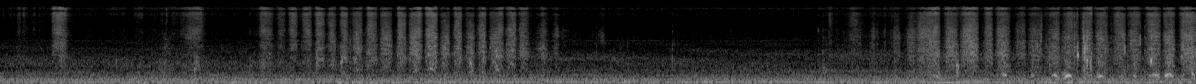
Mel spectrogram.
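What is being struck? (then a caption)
Woven fabric rug scrubbed with a stiff brush. A hand scrubs and scrapes the ribbed backing and fringe on the back side of a muddy woven area rug lying flat outdoors, using a wooden-handled stiff brush. Brisk, irregular bristle strokes make a raspy, bright scratching that grows busier and louder toward the end, over a steady low hum.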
